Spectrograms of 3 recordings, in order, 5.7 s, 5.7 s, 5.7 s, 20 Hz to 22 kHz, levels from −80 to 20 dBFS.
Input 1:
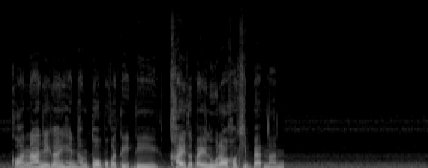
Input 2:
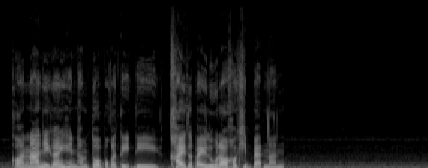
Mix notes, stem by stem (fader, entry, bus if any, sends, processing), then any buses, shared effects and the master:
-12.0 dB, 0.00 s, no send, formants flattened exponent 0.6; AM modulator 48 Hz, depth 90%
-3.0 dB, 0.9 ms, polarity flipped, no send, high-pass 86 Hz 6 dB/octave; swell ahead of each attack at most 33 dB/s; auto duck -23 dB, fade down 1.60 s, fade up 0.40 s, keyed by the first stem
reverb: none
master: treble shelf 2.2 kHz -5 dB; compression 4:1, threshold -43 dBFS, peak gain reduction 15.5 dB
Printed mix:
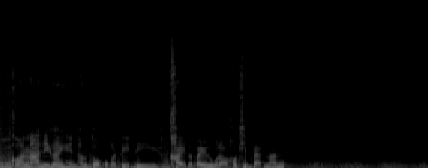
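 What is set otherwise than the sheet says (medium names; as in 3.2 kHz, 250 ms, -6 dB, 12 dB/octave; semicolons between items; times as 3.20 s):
stem 1: missing formants flattened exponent 0.6; stem 2: missing high-pass 86 Hz 6 dB/octave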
